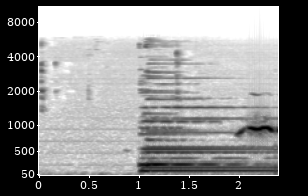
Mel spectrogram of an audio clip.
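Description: An acoustic guitar is strummed, loud and close.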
